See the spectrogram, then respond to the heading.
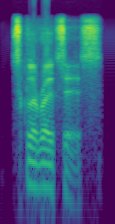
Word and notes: sclerosis: British English

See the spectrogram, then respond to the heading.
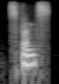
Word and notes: spence: Indian

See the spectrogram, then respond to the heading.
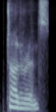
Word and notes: tolerance: Indian

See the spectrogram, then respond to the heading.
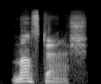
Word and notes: mustache: British English

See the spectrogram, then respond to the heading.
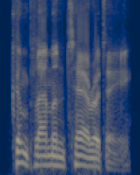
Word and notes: complementarity: British English

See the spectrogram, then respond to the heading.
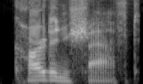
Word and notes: cardan shaft: American English

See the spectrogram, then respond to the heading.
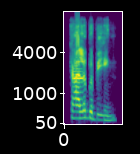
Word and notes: Calabar bean: Indian

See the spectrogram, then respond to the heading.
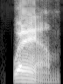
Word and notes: wham: American English

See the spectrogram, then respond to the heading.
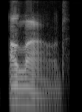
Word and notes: aloud: British English

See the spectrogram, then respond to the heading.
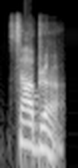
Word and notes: sabra: Indian

